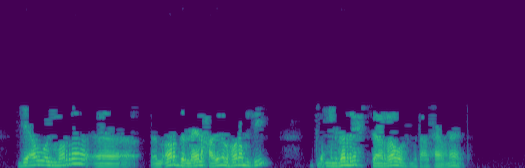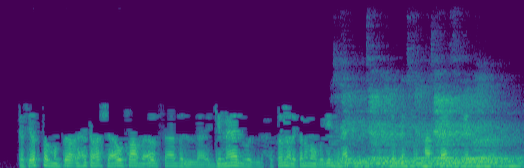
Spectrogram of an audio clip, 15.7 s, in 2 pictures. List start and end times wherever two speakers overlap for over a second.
13.7-15.0

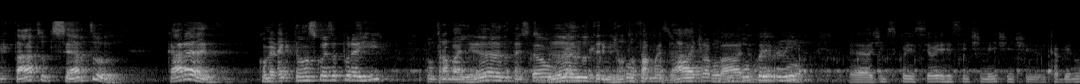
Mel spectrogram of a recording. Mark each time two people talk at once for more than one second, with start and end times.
5.0-8.0

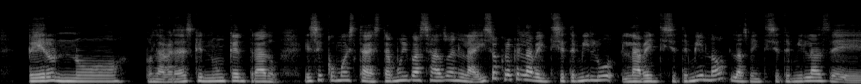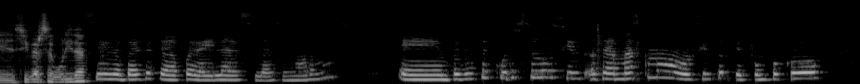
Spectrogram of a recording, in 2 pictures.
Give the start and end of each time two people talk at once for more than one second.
none

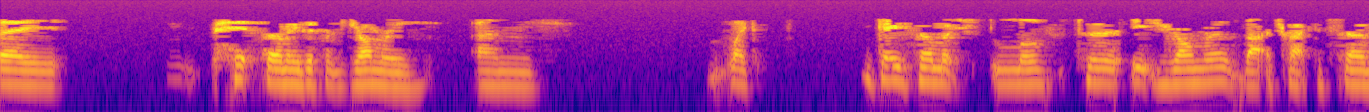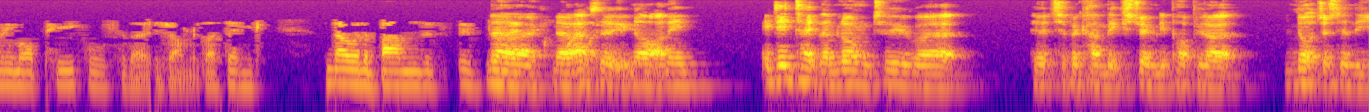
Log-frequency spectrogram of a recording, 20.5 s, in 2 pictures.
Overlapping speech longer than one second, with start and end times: 13.9-15.3

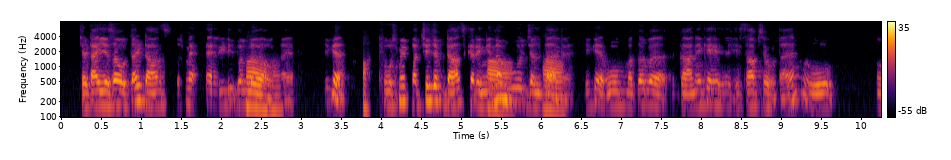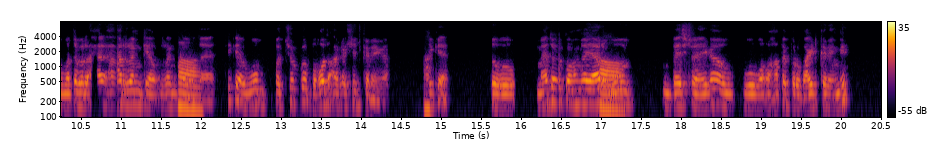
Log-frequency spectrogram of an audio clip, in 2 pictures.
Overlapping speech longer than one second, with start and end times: none

